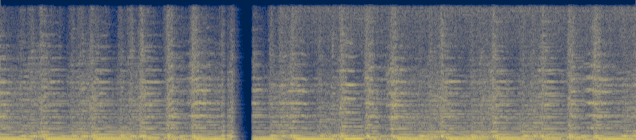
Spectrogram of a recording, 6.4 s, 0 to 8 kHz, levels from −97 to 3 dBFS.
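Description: From 2.04 to 2.54 s the sound turns choppy and robotic, with pieces dropping out: repeated packet loss. Four gaps, the longest 192 ms, were patched by stretching the last sound, so about half that half-second is filler, heard through a call path with nothing above 8 kHz.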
